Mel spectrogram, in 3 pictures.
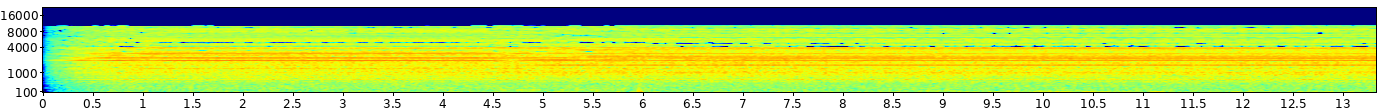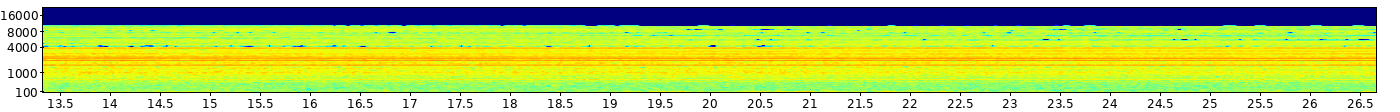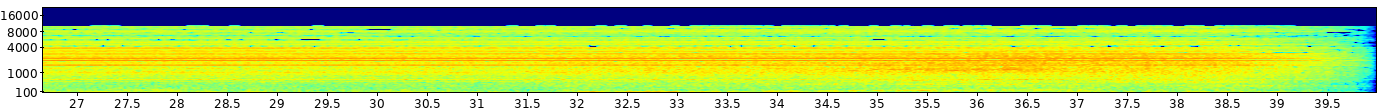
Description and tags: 26.08.09: the evening two power transformers next to the Raczynskich Library on Plac Wolnosci (the center of Poznan/Poland).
